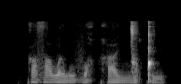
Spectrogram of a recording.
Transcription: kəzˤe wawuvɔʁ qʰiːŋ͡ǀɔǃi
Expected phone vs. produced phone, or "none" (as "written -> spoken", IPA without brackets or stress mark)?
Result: a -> ə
